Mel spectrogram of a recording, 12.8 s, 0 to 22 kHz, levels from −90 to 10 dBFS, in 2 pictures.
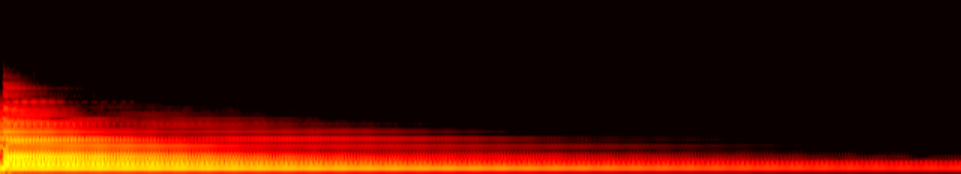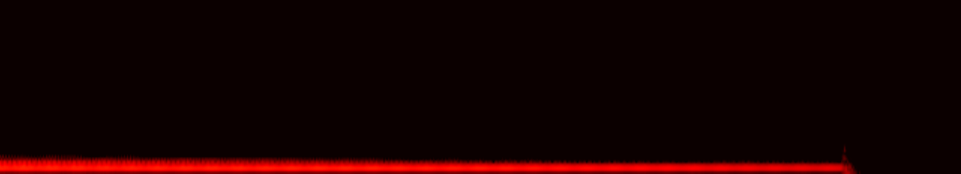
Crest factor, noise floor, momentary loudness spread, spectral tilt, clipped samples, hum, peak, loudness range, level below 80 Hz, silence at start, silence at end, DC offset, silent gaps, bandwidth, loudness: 22 dB; under -90 dBFS; 28 LU; -10 dB/octave; under 0.1%; none; -6 dBFS; 28 LU; -62 dBFS; 0 s; 7.65 s; under 0.1%; none; 2.9 kHz; -24 LUFS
